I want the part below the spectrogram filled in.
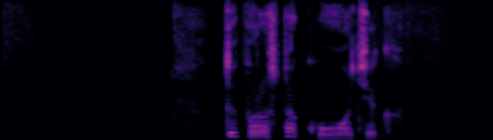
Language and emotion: Russian, positive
